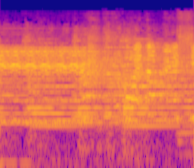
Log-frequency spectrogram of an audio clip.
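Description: A woman singing a musical-theatre song over instrumental accompaniment. She holds a note with wide vibrato for about the first second, then moves on to shorter notes.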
